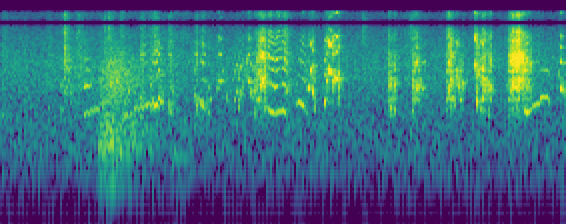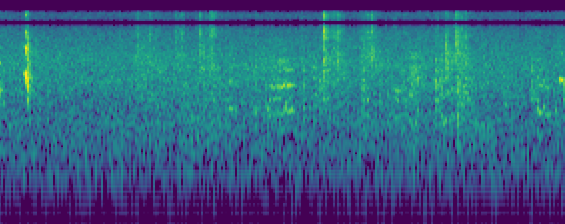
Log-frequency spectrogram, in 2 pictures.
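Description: Budgerigar chatter: a burst of scratchy squawks and quick high chirps over about four seconds, then quieter, against a steady background hiss.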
